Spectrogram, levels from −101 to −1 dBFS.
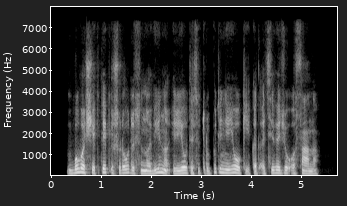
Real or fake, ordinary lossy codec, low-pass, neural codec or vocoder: real; AAC, 48 kbps; 7.2 kHz; none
